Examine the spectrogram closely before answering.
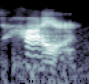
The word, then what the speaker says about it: higher: correction for you deid this word higher make sure to pronounce that H higher higher okay great and um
